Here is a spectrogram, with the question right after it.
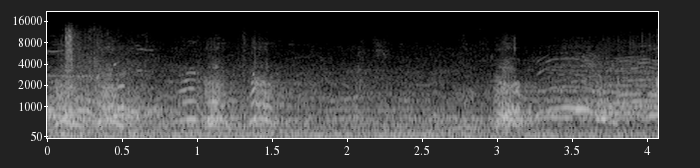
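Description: Dogs fighting in the post-apocalyptic RPG ATOM RPG: repeated snarling barks and sharp yips amid game combat noise, with a voice talking over them.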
